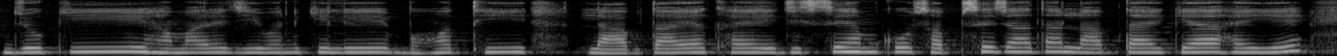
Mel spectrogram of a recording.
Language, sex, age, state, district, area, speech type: Hindi, female, 30-45, Madhya Pradesh, Bhopal, urban, spontaneous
